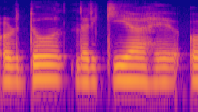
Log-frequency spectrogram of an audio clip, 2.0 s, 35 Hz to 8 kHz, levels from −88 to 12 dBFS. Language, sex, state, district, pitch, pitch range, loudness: Hindi, female, Arunachal Pradesh, Papum Pare, 160 Hz, 155-165 Hz, -15 LUFS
